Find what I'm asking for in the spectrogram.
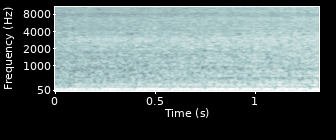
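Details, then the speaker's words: Chevy Caprice LT1 V8, cold idle, O2 sensors unhooked, old dump mufflers: steady low rumble with slightly raspy, uneven puff; big exhaust leak at the manifold. "But said it ain't running right because it still got that big old exhaust leak, as well as the O2 sensors not hooked up."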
